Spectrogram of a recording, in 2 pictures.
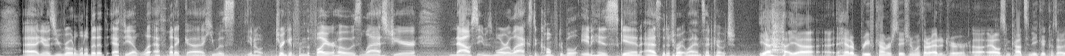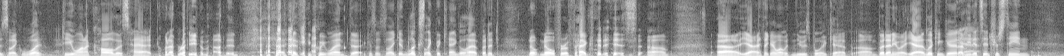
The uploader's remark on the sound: checks in LIVE from the NFL Combine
